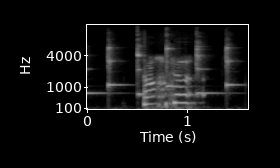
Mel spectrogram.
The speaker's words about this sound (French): Porte, ouvrir. Et le gong a retenti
